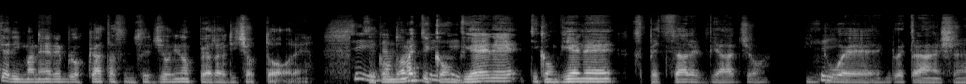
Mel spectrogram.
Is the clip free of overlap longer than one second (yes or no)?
no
